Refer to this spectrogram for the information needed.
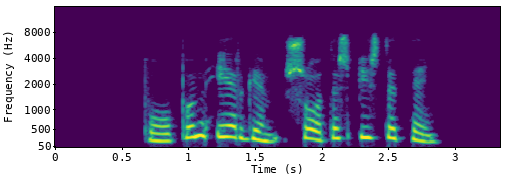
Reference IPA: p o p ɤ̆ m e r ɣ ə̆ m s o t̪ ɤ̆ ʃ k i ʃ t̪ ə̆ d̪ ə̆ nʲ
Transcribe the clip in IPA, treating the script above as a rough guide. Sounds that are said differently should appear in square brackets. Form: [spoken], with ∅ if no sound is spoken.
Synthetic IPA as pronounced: p o p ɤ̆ m e r ɣ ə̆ m [ʃ] o t̪ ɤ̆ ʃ [p] i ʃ t̪ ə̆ [t̪] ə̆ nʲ

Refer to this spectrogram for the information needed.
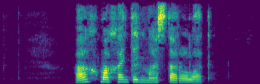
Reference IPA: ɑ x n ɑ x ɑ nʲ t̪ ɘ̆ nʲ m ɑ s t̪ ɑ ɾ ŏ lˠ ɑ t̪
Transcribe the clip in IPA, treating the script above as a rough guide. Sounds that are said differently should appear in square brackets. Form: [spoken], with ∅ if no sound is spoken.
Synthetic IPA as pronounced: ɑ x [m] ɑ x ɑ nʲ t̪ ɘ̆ nʲ m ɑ s t̪ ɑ ɾ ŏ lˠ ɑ t̪

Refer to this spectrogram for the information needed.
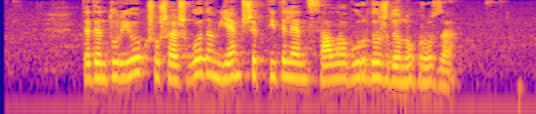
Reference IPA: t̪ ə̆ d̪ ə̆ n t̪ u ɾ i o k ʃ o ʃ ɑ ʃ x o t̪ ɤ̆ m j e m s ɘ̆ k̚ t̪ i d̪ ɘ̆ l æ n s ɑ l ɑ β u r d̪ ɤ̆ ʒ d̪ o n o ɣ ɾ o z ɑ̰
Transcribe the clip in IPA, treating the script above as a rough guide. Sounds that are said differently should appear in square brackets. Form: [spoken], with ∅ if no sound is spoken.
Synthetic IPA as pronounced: t̪ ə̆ d̪ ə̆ n t̪ u ɾ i o k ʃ o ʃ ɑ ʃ [ɣ] o [d̪] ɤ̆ m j [æ] m [ʃ] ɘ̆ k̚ t̪ i d̪ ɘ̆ l æ n s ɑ l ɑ β u r d̪ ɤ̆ ʒ d̪ o n o ɣ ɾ o z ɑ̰

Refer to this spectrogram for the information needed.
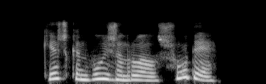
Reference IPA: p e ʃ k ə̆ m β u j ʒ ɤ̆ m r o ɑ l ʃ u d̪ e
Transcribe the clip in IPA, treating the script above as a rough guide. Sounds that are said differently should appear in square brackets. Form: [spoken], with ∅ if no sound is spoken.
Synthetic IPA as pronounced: [k] e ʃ k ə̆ [n] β u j ʒ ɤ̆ m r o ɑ l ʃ u d̪ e

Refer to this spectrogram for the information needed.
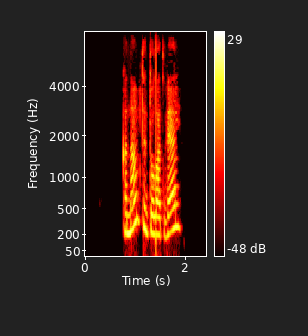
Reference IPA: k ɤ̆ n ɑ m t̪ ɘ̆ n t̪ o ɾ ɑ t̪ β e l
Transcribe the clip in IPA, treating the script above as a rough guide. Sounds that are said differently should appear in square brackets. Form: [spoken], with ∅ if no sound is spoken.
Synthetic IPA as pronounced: k ɤ̆ n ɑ m t̪ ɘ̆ n t̪ o [l] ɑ t̪ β [æ] l

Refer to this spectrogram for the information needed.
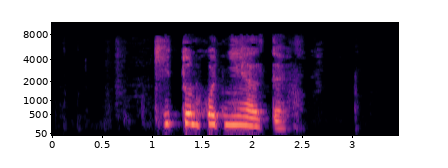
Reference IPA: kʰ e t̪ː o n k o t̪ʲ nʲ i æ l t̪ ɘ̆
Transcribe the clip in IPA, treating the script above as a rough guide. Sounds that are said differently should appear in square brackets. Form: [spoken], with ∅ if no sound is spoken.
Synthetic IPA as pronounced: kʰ [i] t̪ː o n [x] o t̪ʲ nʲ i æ l t̪ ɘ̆

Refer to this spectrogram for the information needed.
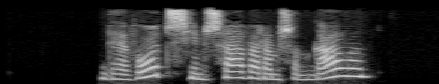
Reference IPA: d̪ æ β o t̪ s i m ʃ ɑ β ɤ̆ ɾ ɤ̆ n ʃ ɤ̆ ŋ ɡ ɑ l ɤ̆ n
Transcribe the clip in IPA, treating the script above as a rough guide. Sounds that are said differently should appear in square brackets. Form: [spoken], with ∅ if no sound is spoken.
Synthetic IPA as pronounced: d̪ æ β o t̪ [ʃ] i m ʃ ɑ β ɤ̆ ɾ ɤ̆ [m] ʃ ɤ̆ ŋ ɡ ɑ l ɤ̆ n

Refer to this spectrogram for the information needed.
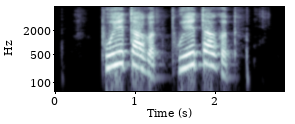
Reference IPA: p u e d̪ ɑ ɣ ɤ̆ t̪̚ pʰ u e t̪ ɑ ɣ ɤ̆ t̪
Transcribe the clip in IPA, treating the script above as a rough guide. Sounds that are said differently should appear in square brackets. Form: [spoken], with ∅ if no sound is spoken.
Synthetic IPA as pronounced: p u e [t̪] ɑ ɣ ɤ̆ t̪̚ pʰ u e t̪ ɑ ɣ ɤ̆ t̪

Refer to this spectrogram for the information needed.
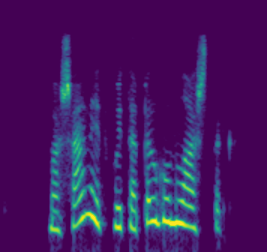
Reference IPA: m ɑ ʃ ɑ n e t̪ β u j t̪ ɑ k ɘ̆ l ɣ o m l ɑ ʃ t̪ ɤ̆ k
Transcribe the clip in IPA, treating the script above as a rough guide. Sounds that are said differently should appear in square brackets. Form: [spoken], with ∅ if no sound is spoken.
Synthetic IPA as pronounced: m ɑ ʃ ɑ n e t̪ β u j t̪ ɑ [p] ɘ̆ l ɣ o m l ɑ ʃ t̪ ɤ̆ k

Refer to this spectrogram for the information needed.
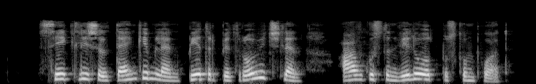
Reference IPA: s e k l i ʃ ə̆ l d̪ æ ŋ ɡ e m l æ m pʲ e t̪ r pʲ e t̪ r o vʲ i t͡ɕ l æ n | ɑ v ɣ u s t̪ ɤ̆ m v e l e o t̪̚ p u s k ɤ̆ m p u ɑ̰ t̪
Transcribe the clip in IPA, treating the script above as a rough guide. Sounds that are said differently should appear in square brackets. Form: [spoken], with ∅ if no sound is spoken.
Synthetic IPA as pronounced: s e k l i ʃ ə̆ l [t̪] æ ŋ ɡ e m l æ [n] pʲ e t̪ r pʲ e t̪ r o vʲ i t͡ɕ l æ n | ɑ v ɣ u s t̪ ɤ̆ [n] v e l e o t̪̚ p u s k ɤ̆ m p u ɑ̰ t̪

